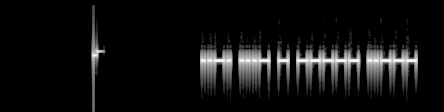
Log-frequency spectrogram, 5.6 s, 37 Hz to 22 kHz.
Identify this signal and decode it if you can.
Morse code, heard as a keyed tone, about 30 wpm, 700 Hz. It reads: FVT02
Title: Code Groups - 5 Letter:Numbers - 30wpm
